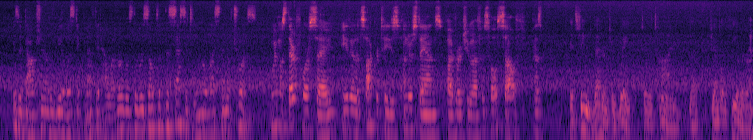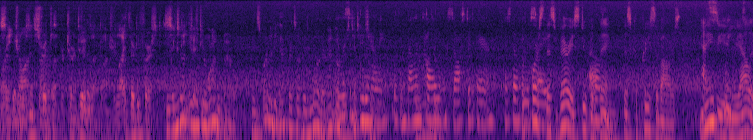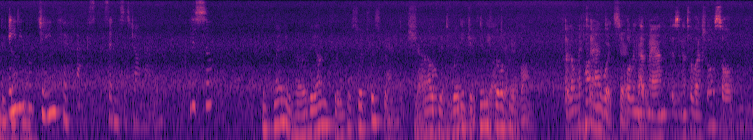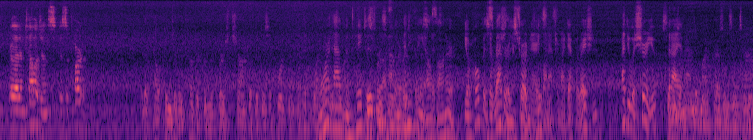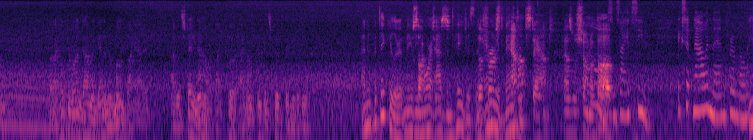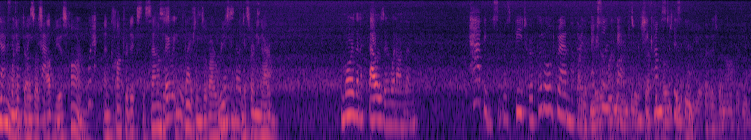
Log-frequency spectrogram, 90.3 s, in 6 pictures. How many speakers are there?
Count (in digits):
10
